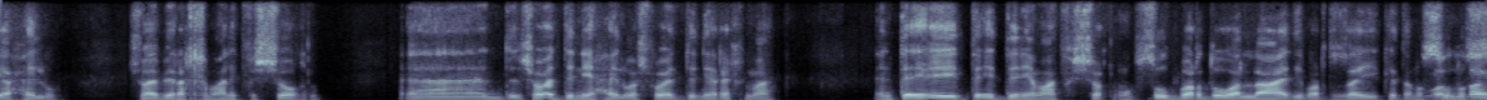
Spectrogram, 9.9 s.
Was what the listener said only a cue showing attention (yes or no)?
no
